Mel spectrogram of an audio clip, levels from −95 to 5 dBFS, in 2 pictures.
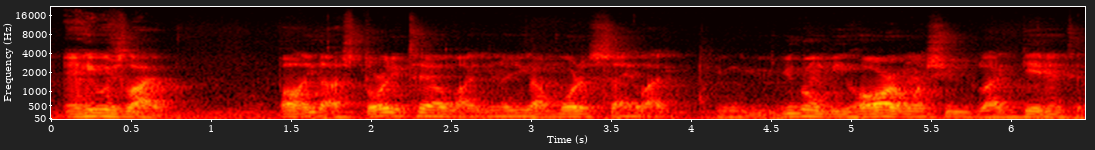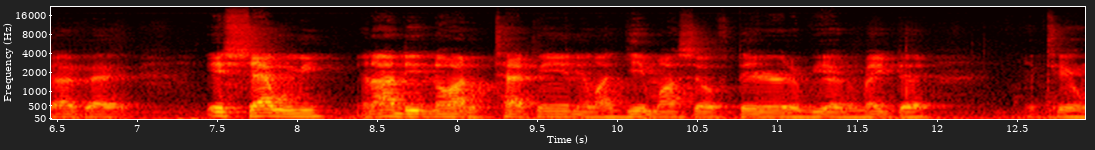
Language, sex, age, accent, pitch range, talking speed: English, male, 20-39, American, 85-105 Hz, 260 wpm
